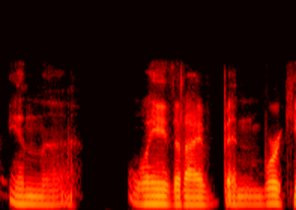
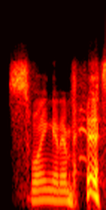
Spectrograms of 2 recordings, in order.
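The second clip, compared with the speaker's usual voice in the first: laughing; 5 semitones higher, 8 dB louder, faster than usual. Retold or imitated. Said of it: "trying not to laugh hysterically".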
